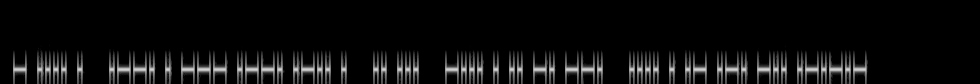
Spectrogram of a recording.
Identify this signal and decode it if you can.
Morse code, heard as a keyed tone, about 28 wpm, 700 Hz. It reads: THE PEOPLE IS BEING HEARD.
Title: Sentences from Top 1500 Words 30wpm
